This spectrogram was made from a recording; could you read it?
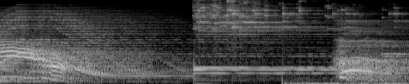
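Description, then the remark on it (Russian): A cat on a roof meows twice, a long drawn-out falling meow followed later by a shorter one, with a bright ringing, chime-like tone sustained in between. It is fairly loud, with no talking. “Кот залез на крышу.”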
